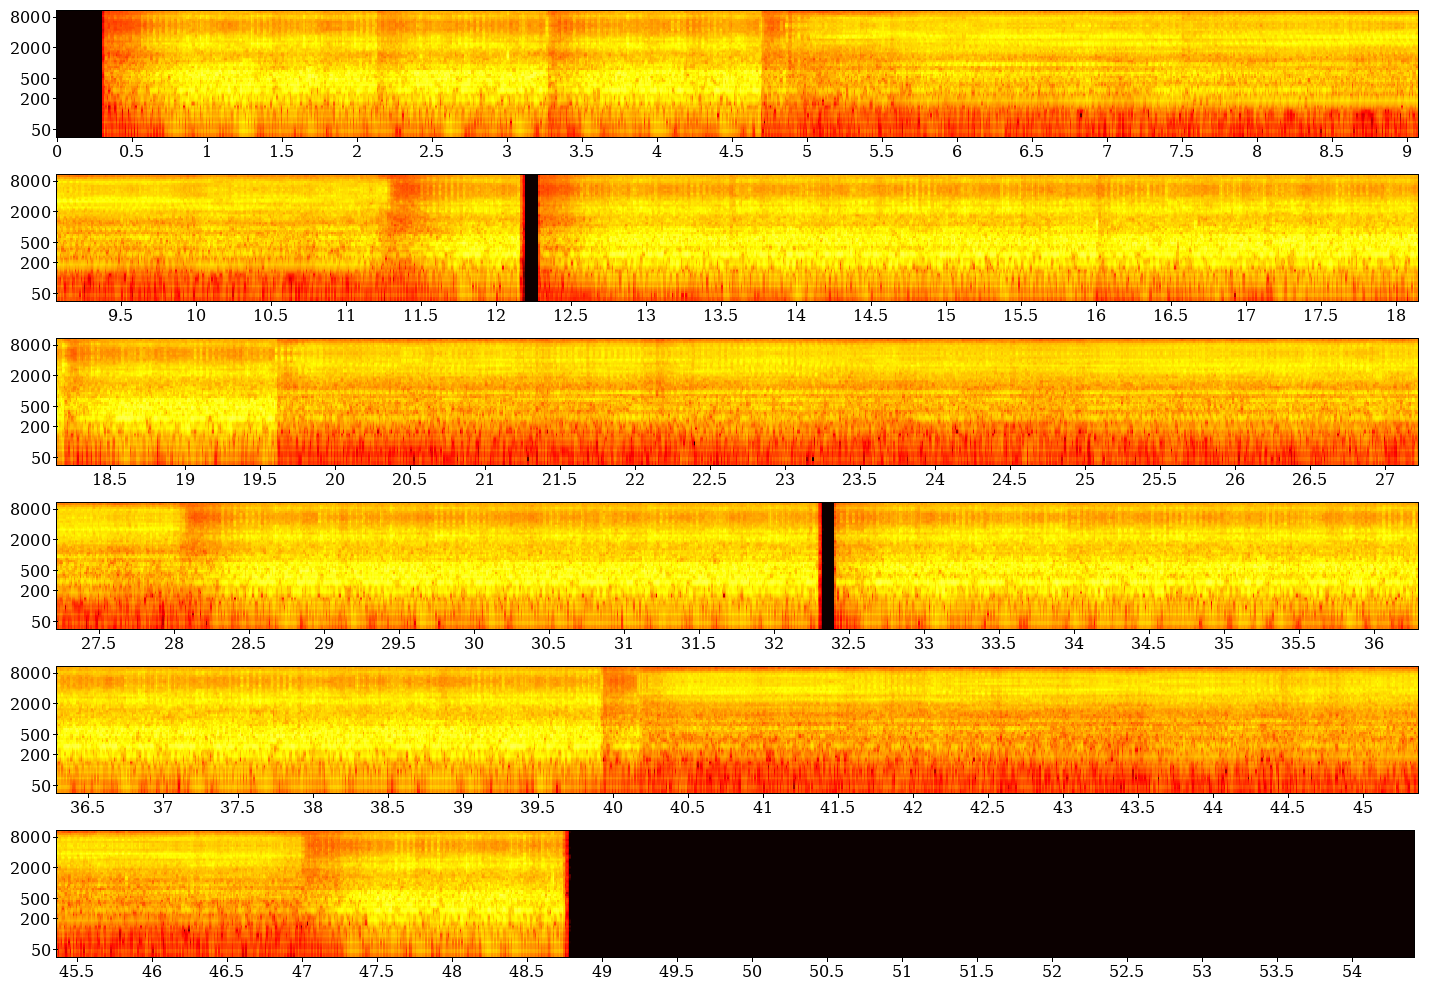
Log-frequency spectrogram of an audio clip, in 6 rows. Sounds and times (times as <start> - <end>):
Power tool: 0.3 - 48.8.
